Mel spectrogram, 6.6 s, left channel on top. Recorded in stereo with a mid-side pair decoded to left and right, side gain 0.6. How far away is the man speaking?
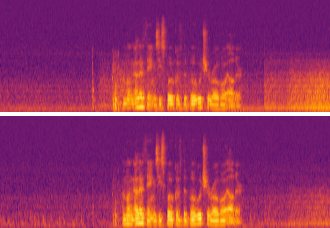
About 0.6 m.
